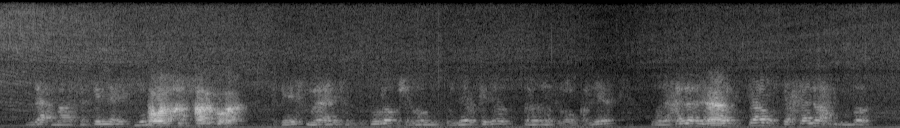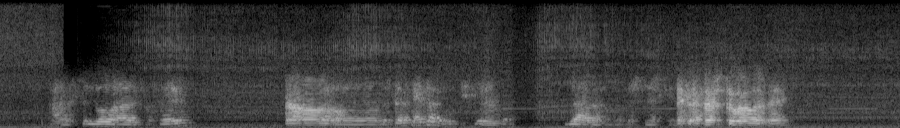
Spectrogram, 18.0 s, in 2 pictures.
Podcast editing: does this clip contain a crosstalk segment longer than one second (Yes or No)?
No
